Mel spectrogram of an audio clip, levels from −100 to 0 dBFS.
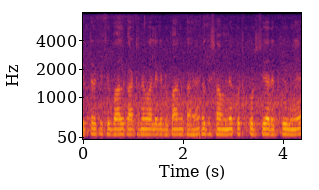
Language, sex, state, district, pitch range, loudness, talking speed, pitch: Hindi, male, Uttar Pradesh, Jyotiba Phule Nagar, 120-125 Hz, -22 LUFS, 245 wpm, 120 Hz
